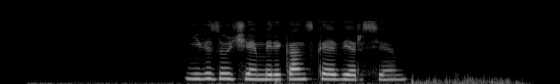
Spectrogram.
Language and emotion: Russian, neutral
